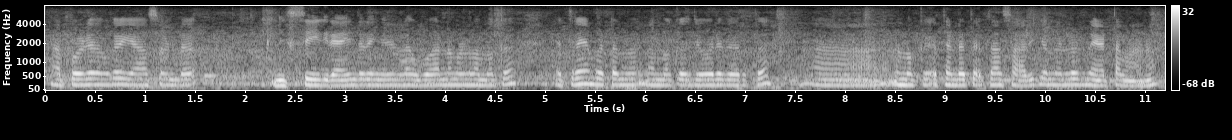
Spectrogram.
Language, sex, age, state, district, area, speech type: Malayalam, female, 45-60, Kerala, Thiruvananthapuram, rural, spontaneous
